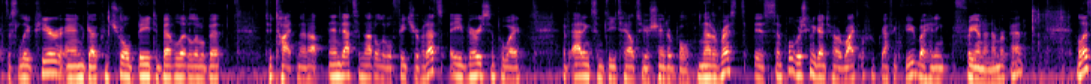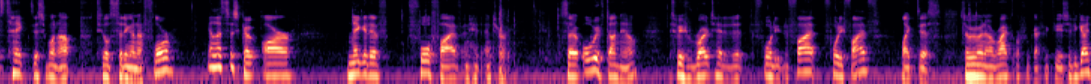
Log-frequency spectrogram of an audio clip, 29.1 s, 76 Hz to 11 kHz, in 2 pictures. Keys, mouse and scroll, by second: 0.0-1.3 scroll up 1, 1.3 ctrl+b, 2.4 click, 2.6-2.9 scroll down 1, 2.9 middle click, 3.1-4.2 scroll up 1, 4.4 Tab, 4.7-5.1 scroll down 1, 5.1 middle click, 7.9-16.5 middle drag, 9.2 KP_3, 13.6 g, 16.5 click, 17.9 r, 21.1 Return, 23.2-29.1 middle drag, 24.3-24.6 scroll down 2, 27.3 KP_3.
